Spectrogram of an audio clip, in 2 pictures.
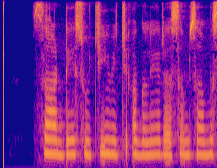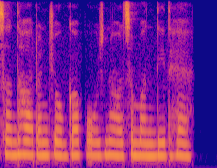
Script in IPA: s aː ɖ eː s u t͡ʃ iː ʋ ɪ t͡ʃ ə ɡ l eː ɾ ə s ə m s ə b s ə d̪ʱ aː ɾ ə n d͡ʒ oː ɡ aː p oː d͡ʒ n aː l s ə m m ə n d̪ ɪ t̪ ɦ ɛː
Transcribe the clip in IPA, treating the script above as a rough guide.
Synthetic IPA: s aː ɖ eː s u t͡ʃ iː ʋ ɪ t͡ʃ ə ɡ l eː ɾ ə s ə m s ə b s ə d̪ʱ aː ɾ ə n d͡ʒ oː ɡ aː p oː d͡ʒ n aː l s ə m b ə n d̪ ɪ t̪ ɦ ɛː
